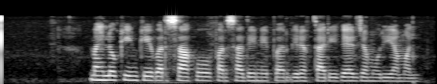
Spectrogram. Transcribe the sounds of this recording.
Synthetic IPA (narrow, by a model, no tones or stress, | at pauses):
mɛɦlokiːmkeʋɐɾsakopɐɾsad̪eːnepɐɾɡɪɾəft̪aːɾiɣɛːɾd͡ʒɐmɦuːɾiɐməl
